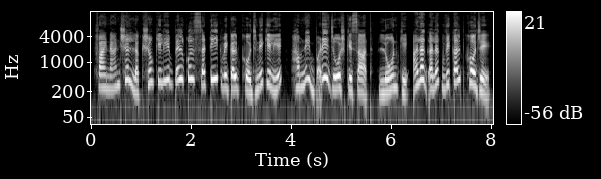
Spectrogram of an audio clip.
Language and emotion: Hindi, happy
